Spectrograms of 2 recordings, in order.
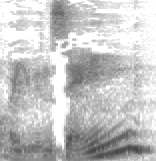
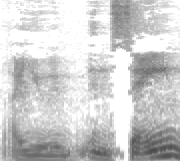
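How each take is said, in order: First: It is said with a questioning tune. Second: It is said flatly, like a statement.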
